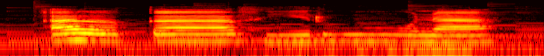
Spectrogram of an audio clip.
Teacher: al dibaca jelas dan dinamakan al-qamariyah. Al-kafiruna, ka dibaca panjang 2 harokat atau ketukan dan dinamakan mad asli atau mad tabi'i.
